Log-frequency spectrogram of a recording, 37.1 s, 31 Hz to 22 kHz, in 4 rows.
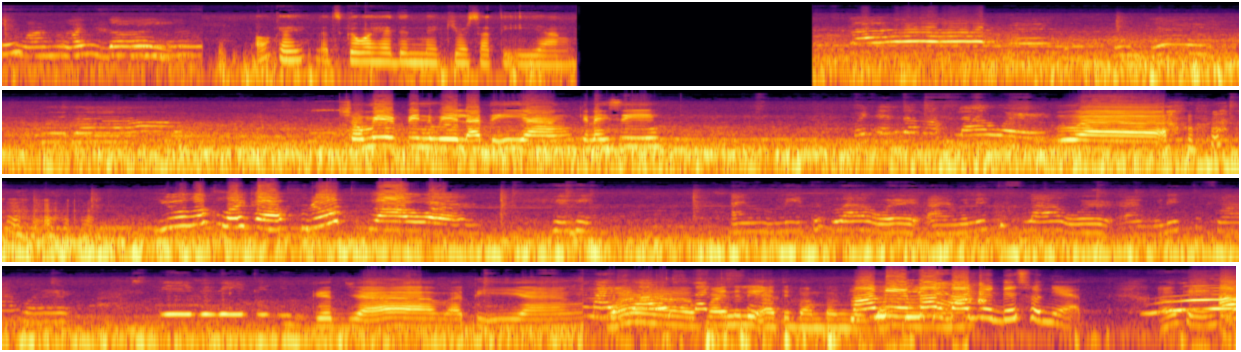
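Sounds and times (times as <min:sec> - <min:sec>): child singing: 0:00.0 - 0:01.5, 0:06.3 - 0:10.8, 0:24.0 - 0:30.1
low outdoor rumble: 0:00.0 - 0:04.3, 0:06.1 - 0:37.0.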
